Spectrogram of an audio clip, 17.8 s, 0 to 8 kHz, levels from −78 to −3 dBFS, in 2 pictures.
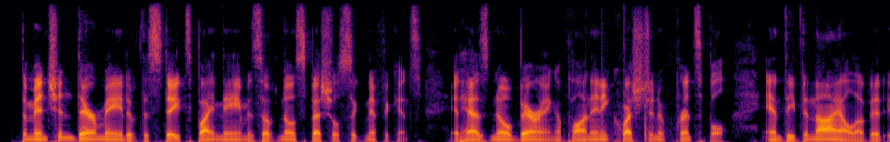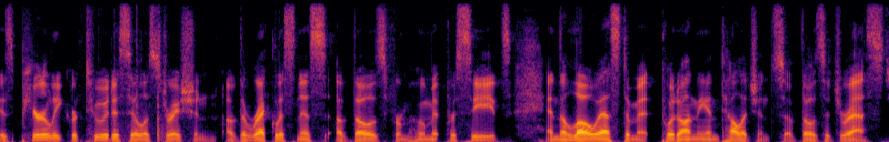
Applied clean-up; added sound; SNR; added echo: none; Run; 20 dB; none.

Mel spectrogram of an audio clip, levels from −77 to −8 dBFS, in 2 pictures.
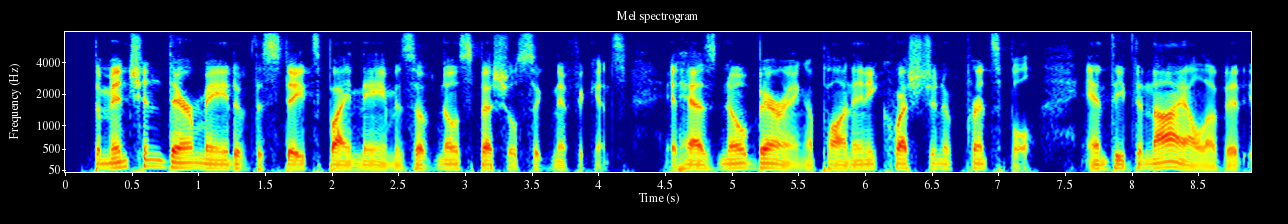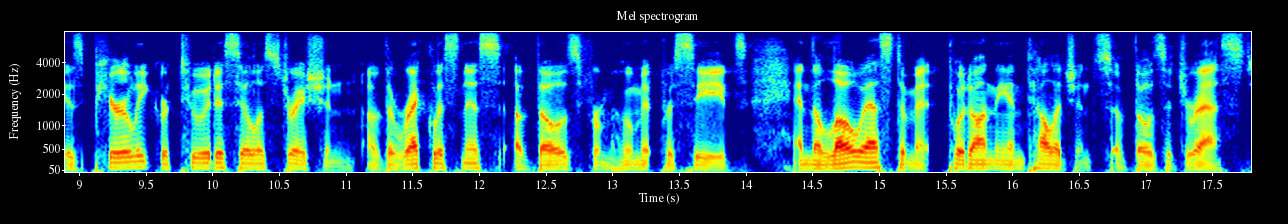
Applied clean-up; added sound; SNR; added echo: none; none; none; none.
